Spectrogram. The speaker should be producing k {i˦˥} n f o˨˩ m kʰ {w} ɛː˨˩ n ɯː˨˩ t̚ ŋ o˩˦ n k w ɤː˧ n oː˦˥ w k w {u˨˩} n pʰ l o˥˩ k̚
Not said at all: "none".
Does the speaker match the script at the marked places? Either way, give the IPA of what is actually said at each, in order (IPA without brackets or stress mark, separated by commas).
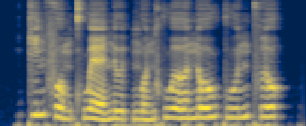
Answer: i˦˥, w, u˦˥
